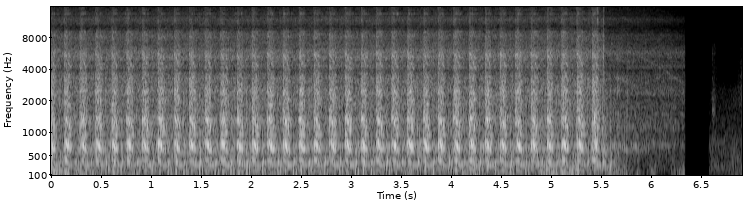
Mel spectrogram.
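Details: 2011 Dacia Sandero Stepway, 1.5 dCi diesel, with a rail pressure fault code: even cranking for about five seconds that never fires. The glow plugs were suspected then ruled out; no power is reaching the injectors, and the crank sensor is to be checked.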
